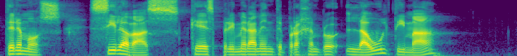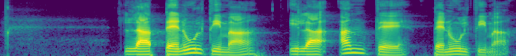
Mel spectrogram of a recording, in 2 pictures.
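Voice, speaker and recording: A man's voice: lowish voice, animated, slow, pushed and bright, clear, resonant tone. A man teaching a recorded Greek grammar lesson from home, explaining step by step and often restarting his sentences.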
